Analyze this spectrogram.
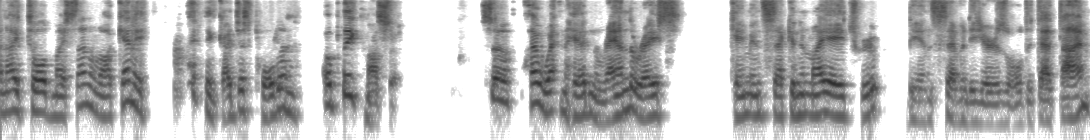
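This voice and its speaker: A man with an American accent speaks at a moderate pace with lively intonation, a fairly high pitch and a dark, mellow tone, in a dry, close sound with no echo. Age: 70s. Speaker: retired teacher and cancer patient. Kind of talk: personal testimony.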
